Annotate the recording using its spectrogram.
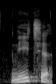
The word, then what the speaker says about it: Nietzsche: How do you say Nietzsche? How do you say it? – Nietzsche. – There you go. You heard it, ladies and gentlemen. That's the official pronunciation of Friedrich's last name going forward.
